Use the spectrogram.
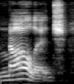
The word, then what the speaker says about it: knowledge: And it's similar to the word knowledge, also starts with a silent K.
